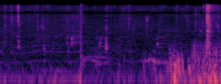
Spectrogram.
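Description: Footsteps squelching in soft, wet mud, with faint voices and a steady low rumble behind them; a louder thump comes near the end.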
